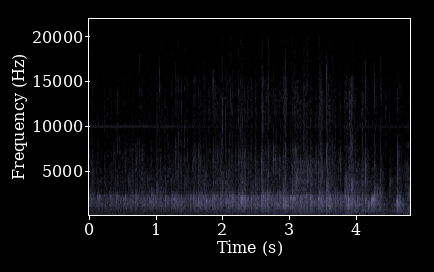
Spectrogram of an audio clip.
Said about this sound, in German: Eine große Runde Applaus bitte.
